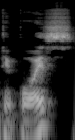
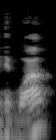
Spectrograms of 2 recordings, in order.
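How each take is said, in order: First: The name is said with English sounds. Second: The name is said with French sounds. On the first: This is how the bearer wanted it said. The speaker calls it right. "he actually did prefer the pronunciation Du Bois" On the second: This is the habitual French-descended way. The speaker calls it wrong. "a bit of a struggle for me to not say"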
